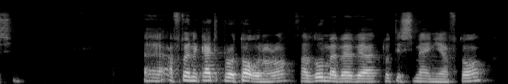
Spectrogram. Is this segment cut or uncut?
uncut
